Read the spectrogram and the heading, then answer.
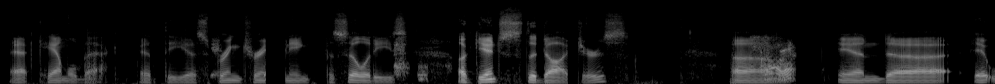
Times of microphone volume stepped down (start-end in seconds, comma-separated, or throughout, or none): none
